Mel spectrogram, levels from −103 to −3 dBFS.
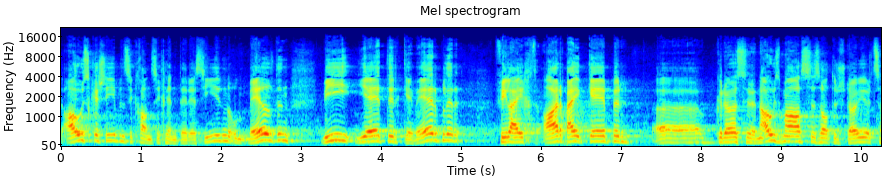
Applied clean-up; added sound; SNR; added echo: none; Cowbell; 13 dB; none.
